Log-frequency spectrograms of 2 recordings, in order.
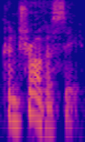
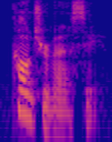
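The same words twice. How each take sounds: First: "controversy" stressed on the second syllable; con-TROV-er-sy, "controversy" peaking on TROV; alternative stress. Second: "controversy" stressed on the first syllable; CON-tro-ver-sy, "controversy" hit at the start; careful stress. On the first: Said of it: "Other people will say". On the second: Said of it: "the intonation of a word varies". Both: Shown as a demonstration.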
